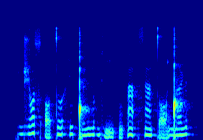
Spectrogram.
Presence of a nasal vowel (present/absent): present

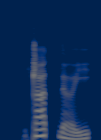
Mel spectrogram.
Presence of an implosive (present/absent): present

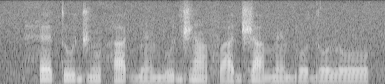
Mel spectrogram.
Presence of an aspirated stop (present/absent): absent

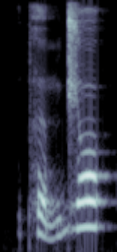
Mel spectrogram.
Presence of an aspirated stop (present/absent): present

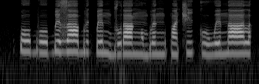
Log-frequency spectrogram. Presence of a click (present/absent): absent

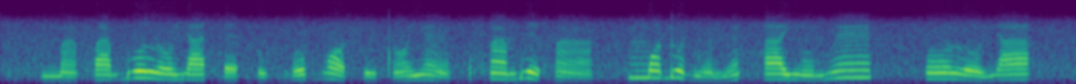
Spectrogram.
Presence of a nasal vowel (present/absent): present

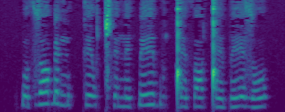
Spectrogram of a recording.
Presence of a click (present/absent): present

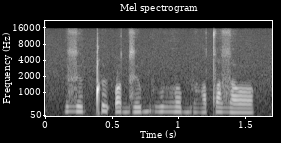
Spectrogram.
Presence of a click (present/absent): present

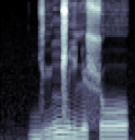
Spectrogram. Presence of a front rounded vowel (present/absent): present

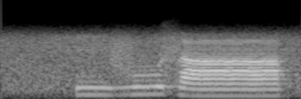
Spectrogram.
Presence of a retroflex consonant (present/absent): absent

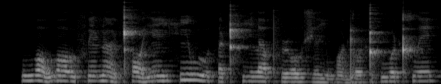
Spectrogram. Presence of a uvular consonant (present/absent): absent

